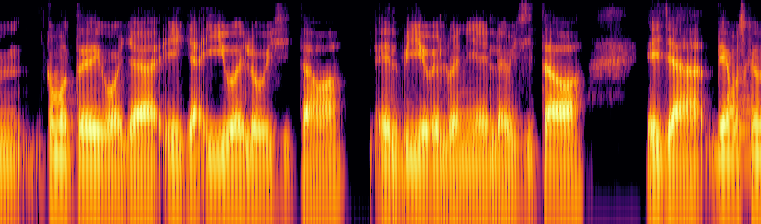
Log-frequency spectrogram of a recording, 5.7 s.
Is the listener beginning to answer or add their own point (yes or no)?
no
